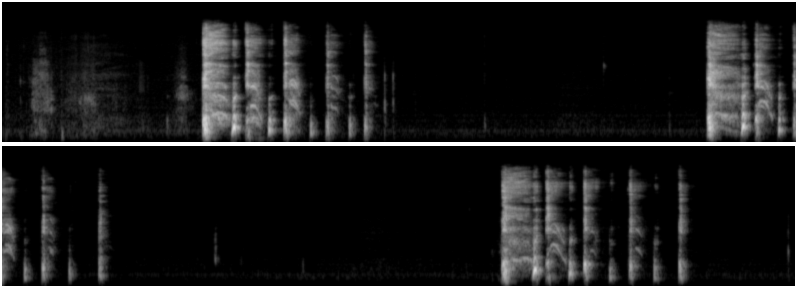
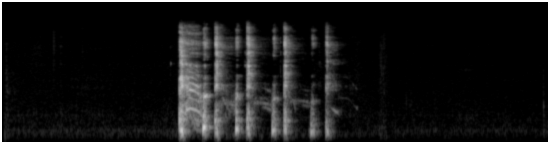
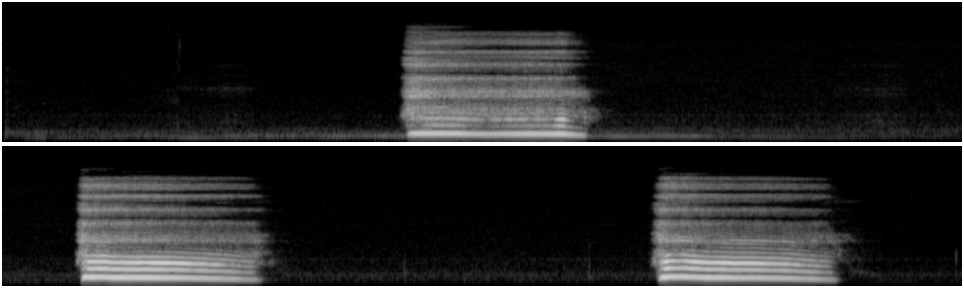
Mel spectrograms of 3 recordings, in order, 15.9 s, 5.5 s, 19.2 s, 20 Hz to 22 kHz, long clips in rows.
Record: {
  "three_cough_length": "15.9 s",
  "three_cough_amplitude": 25342,
  "three_cough_signal_mean_std_ratio": 0.22,
  "cough_length": "5.5 s",
  "cough_amplitude": 13718,
  "cough_signal_mean_std_ratio": 0.24,
  "exhalation_length": "19.2 s",
  "exhalation_amplitude": 8528,
  "exhalation_signal_mean_std_ratio": 0.42,
  "survey_phase": "alpha (2021-03-01 to 2021-08-12)",
  "age": "45-64",
  "gender": "Female",
  "wearing_mask": "No",
  "symptom_none": true,
  "smoker_status": "Never smoked",
  "respiratory_condition_asthma": false,
  "respiratory_condition_other": false,
  "recruitment_source": "REACT",
  "submission_delay": "2 days",
  "covid_test_result": "Negative",
  "covid_test_method": "RT-qPCR"
}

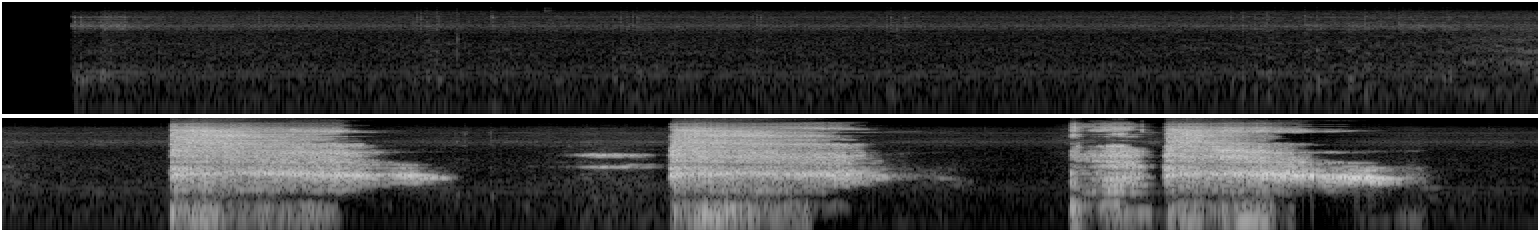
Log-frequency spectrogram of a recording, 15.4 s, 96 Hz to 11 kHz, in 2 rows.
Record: {
  "exhalation_length": "15.4 s",
  "exhalation_amplitude": 32768,
  "exhalation_signal_mean_std_ratio": 0.44,
  "survey_phase": "beta (2021-08-13 to 2022-03-07)",
  "age": "65+",
  "gender": "Male",
  "wearing_mask": "No",
  "symptom_none": true,
  "smoker_status": "Ex-smoker",
  "respiratory_condition_asthma": false,
  "respiratory_condition_other": false,
  "recruitment_source": "REACT",
  "submission_delay": "2 days",
  "covid_test_result": "Negative",
  "covid_test_method": "RT-qPCR",
  "influenza_a_test_result": "Negative",
  "influenza_b_test_result": "Negative"
}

